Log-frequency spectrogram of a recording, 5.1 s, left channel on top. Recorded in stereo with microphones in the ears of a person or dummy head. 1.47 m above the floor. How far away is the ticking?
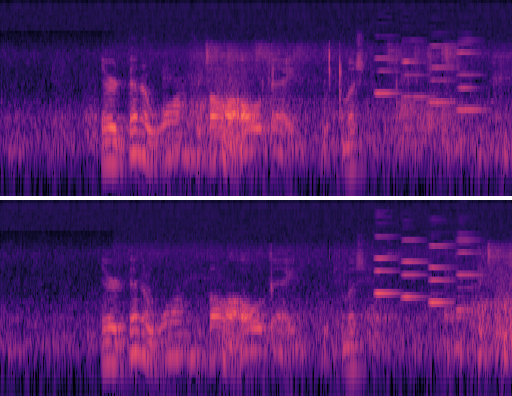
No ticking in this recording.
